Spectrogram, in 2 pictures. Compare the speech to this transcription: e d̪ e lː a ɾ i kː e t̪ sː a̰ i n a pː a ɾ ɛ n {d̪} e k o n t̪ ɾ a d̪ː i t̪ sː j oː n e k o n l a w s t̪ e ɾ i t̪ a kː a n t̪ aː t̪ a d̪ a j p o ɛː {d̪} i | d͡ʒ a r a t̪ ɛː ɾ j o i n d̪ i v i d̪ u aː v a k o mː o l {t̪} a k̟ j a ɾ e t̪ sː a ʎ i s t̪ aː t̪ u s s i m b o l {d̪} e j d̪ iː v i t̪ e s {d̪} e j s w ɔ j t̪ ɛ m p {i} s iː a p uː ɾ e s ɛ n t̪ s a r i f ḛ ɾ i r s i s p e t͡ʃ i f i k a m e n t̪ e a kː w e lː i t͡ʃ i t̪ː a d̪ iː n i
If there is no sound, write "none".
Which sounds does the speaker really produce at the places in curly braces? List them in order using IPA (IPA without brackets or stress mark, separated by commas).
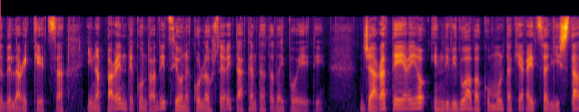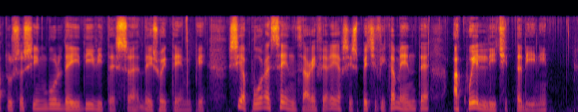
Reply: t̪, t̪, t̪, d̪, d̪, i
